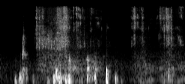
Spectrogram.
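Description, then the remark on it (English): Someone bites into an artichoke sandwich with mustard, cheese, tomato and spinach and chews, with several moist, crunchy bursts and soft squishing sounds in an uneven rhythm, fairly quiet, with short pauses between bites and no talking. “So, this is the artichoke sandwich.”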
